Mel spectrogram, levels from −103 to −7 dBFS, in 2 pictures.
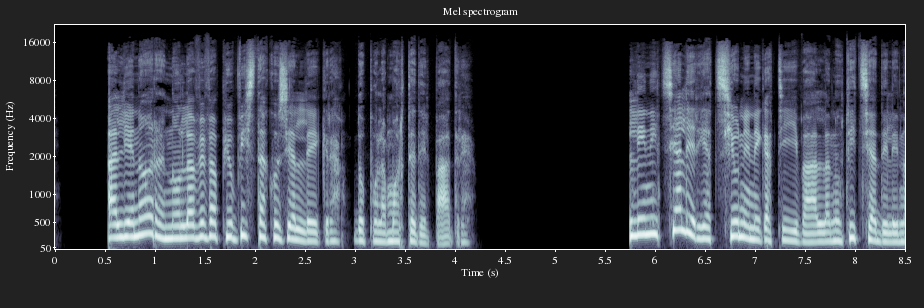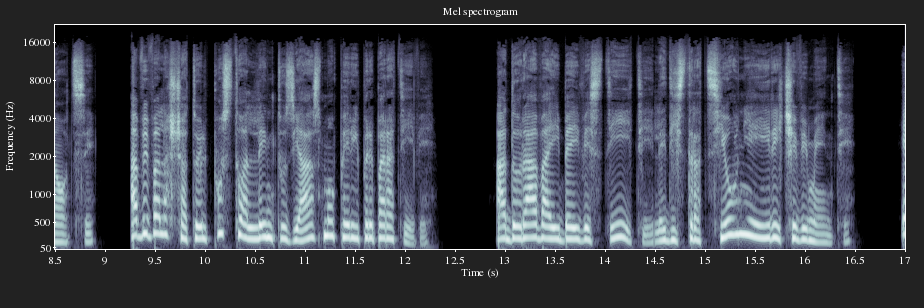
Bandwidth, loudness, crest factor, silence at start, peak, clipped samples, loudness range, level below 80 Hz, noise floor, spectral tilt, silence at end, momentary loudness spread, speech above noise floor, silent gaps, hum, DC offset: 16.5 kHz; -20 LUFS; 14 dB; 0.55 s; -6 dBFS; under 0.1%; 4 LU; -62 dBFS; under -90 dBFS; -4.5 dB/octave; 0 s; 8 LU; over 71 dB; 4.30-5.74 s, 9.03-9.25 s, 12.38-12.84 s, 16.58-16.93 s; none; under 0.1%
